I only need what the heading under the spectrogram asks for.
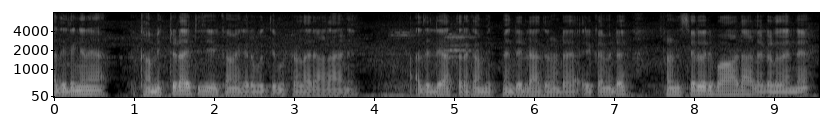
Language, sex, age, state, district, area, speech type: Malayalam, male, 18-30, Kerala, Kozhikode, rural, spontaneous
